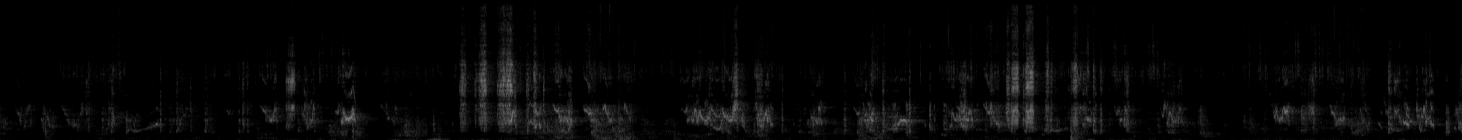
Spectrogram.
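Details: Budgerigars giving a mating call: continuous busy chatter of squeaky chirps, clicks and warbled notes, dense and unbroken, with a few harsher squawks mixed in.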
